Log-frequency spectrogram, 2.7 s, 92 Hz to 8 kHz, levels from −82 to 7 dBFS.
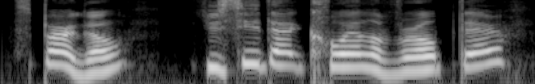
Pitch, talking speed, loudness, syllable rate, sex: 220 Hz, 180 wpm, -15 LUFS, 4.8 syllables/s, male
